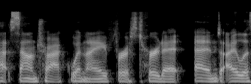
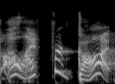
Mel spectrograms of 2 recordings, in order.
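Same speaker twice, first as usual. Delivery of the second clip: jumps way higher on a startled oh; sudden realization. Retold or imitated. Recalling the Friends reference she forgot, pitched high and startled. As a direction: catch yourself remembering something you'd missed.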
